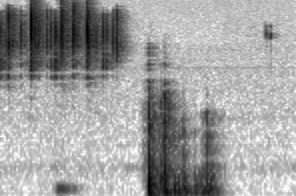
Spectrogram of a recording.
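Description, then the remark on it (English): Dice rattle briefly in a cup with bright clicking, then tumble out with a sharp clatter and a short burst of rolling knocks before stopping, the roll coming up a five. No one speaks. “Time I ask you to roll the dice at the moment, I feel like I'm staking the entire future.”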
